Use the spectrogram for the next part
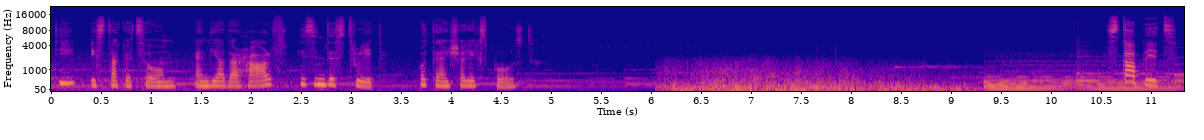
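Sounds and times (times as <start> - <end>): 
speech: 0.1 - 4.9, 10.6 - 11.3
rumbling thunder: 6.0 - 9.5
rushing rain: 6.1 - 9.4.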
